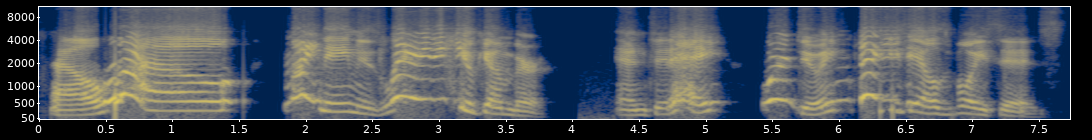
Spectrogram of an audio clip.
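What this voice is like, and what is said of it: Cartoon cucumber character voice. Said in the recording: “do a Larry voice”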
